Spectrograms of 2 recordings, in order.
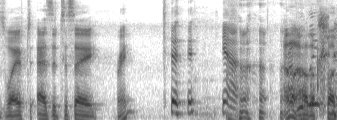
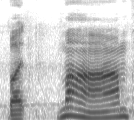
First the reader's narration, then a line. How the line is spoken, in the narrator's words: Lindy whined unhappily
